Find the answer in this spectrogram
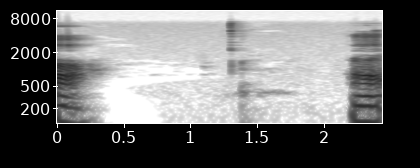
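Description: A man's voice finishing a spoken letter name at the start, then a quick double click of a computer mouse about 1.3 seconds in.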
